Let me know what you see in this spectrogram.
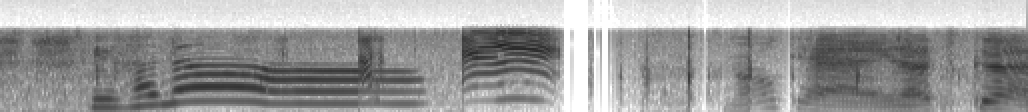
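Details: Short fussy cries from a baby girl, rising and falling in pitch with brief pauses and sniffs; ordinary infant crying.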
